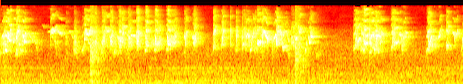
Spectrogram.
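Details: Single lovebird kept as a fighter in Bukittinggi, West Sumatra, singing gacor orkestra style: fast, shrill, buzzing chatter streams with a couple of sharp snaps and a brief gap near the end.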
